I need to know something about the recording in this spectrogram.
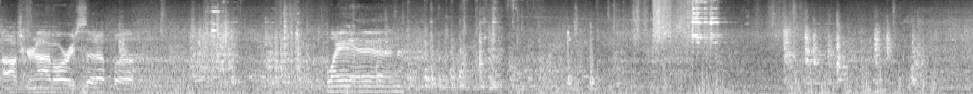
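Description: A large truck engine rumbles steadily nearby.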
